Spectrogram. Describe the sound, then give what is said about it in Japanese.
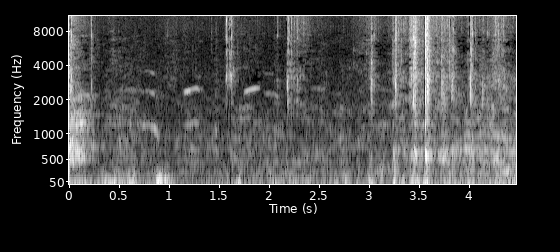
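Several short, nasal seagull calls ring out over a low outdoor hum around Susukino in Sapporo, with seagulls flying, scattered across the first half with a few sharper knocks and rustles near the end. “すすきのあたりにいるんですけど、カモメが飛んでますね。”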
